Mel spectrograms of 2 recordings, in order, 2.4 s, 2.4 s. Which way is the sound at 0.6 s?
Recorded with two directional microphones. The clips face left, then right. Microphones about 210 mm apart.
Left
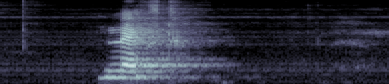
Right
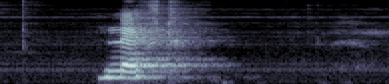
35° right (ahead or behind).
